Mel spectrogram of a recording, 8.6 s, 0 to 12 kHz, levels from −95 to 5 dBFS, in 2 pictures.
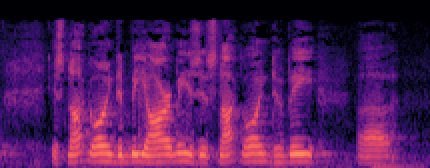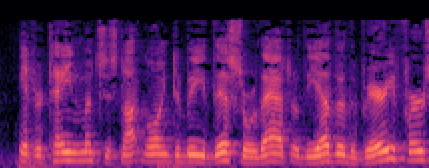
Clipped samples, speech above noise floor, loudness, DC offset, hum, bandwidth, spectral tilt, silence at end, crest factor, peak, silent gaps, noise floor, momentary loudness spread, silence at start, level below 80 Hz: under 0.1%; 26 dB; -26 LUFS; under 0.1%; none; 8 kHz; -5.5 dB/octave; 0 s; 18 dB; -10 dBFS; none; -51 dBFS; 10 LU; 0.1 s; -56 dBFS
